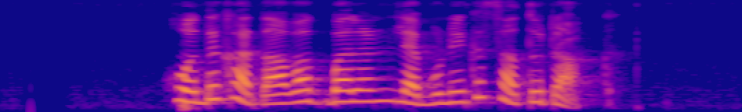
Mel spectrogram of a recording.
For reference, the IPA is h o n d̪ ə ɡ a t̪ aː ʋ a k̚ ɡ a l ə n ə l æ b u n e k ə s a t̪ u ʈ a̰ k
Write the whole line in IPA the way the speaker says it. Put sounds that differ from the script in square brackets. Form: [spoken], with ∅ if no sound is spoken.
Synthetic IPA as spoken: h o n d̪ ə [k] a t̪ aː ʋ a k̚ [b] a l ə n ə l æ b u n e k ə s a t̪ u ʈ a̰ k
